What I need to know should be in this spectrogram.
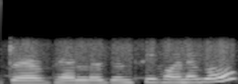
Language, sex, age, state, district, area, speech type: Assamese, female, 30-45, Assam, Dhemaji, rural, conversation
